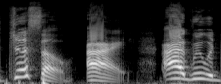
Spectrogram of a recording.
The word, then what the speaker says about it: Jisoe: It's Jisoe. Alright. I agree with Jisoe.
